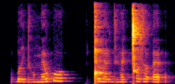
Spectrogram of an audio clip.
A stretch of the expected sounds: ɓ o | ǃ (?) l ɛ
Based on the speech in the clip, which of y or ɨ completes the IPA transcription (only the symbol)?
ɨ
